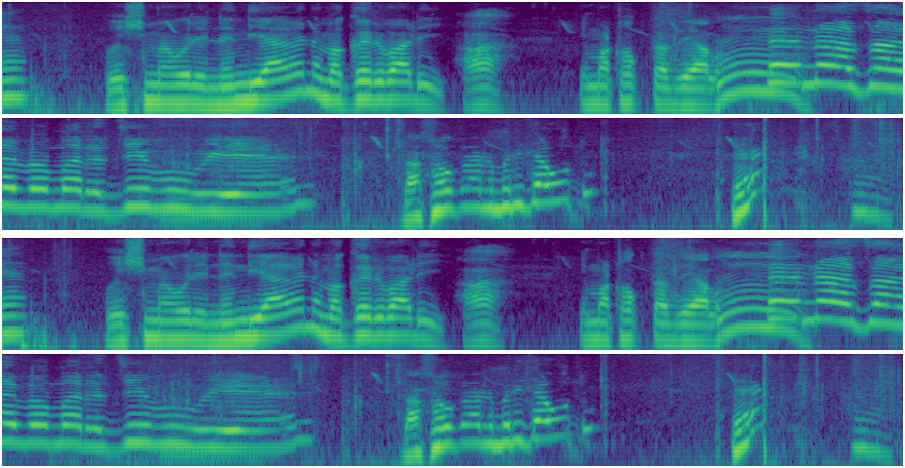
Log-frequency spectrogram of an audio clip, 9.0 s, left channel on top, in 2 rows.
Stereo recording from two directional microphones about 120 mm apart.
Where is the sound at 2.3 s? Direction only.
5° left (ahead or behind).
